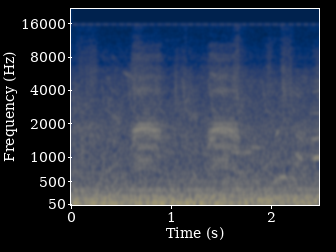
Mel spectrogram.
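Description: A bird calling twice, two short calls a little under a second apart, over a steady low background rumble.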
